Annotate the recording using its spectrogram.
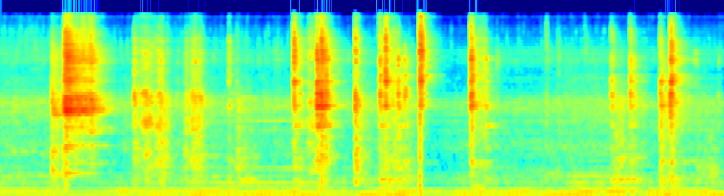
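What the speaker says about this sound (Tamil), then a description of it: "கத்திரிக்காயெல்லாம் நல்லா நம்ம மசிச்சு விட்டுக்கணும்" Cooked brinjal is mashed in a metal pan with a utensil, giving irregular scraping taps and clanks, some sharp and close, with quiet gaps between strokes and no voices.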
